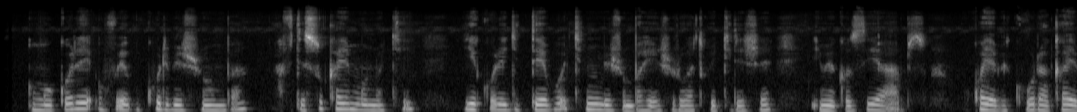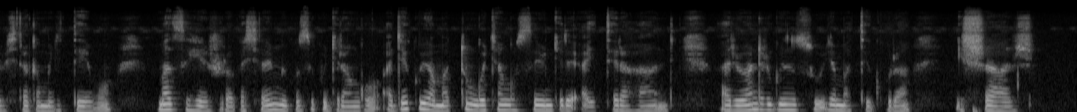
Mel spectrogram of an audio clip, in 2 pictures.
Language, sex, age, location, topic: Kinyarwanda, female, 36-49, Kigali, health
